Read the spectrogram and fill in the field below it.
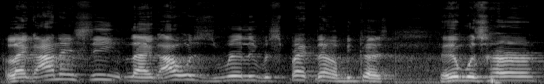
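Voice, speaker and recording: Fired-up young man ranting, high voice. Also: unhurried, fairly bright tone. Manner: heated, repetitive, street slang, says "yo" a lot. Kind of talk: casual storytelling rant.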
